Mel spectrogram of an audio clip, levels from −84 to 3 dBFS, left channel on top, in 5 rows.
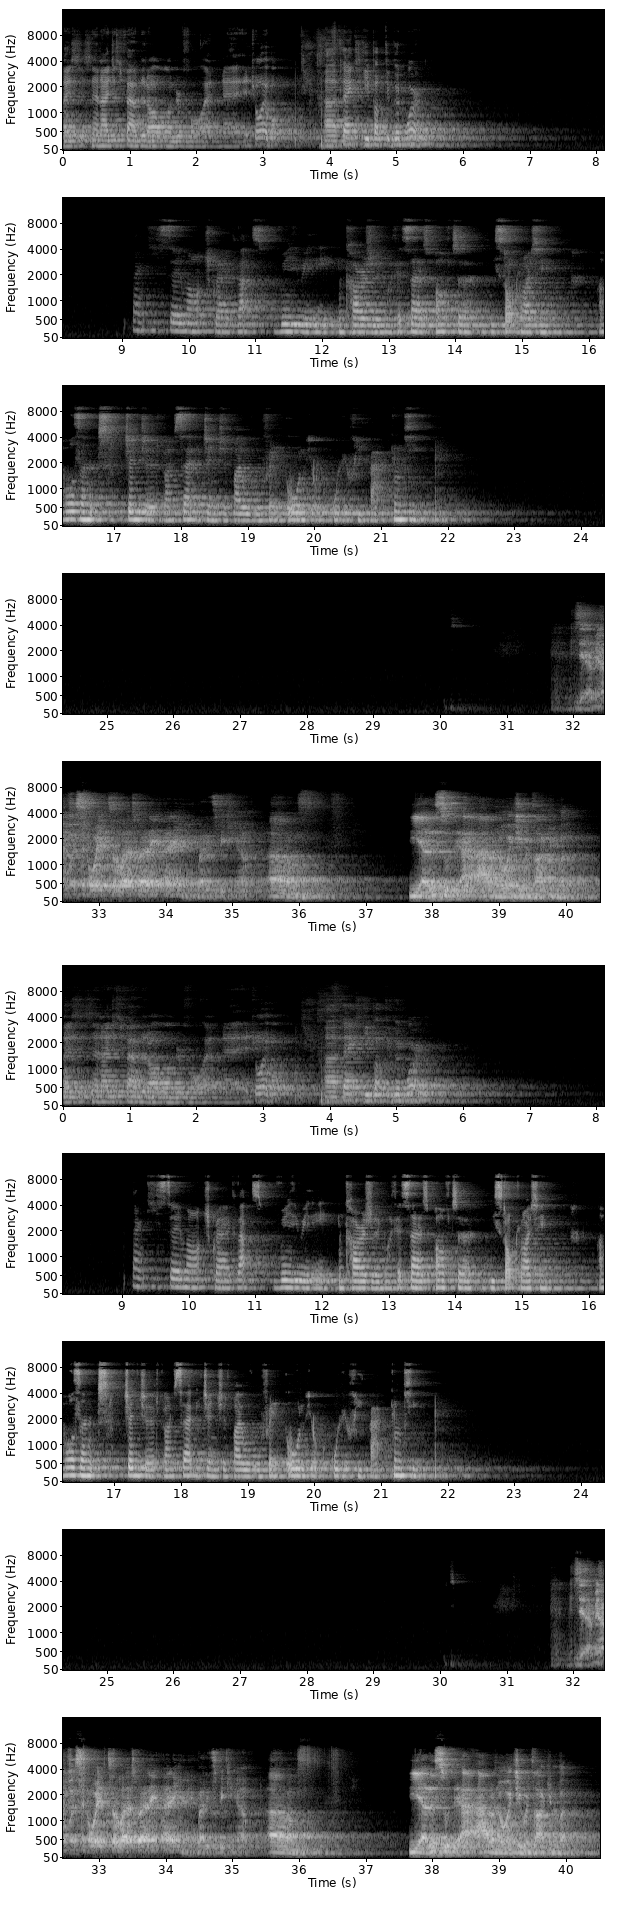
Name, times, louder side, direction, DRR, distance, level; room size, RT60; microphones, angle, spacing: voice 1, 0.0-3.2 3.6-5.4, left 1 dB, 40° left, 5 dB, 0.7 m, -29 dB
voice 2, 9.2-15.5 15.7-15.8 16.2-21.7, right 3 dB, 60° right, 9 dB, 0.5 m, -24 dB
voice 3, 32.0-35.3 35.5-36.2 37.7-40.0, right 3 dB, 90° right, 5 dB, 0.9 m, -21 dB
7.4 x 5.2 x 6.7 m, 2.5 s
head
